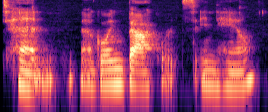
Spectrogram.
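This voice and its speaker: A woman leading a guided breathing meditation with calm, measured instruction, her words often trailing off into a breathy near-whisper. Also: sits low.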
